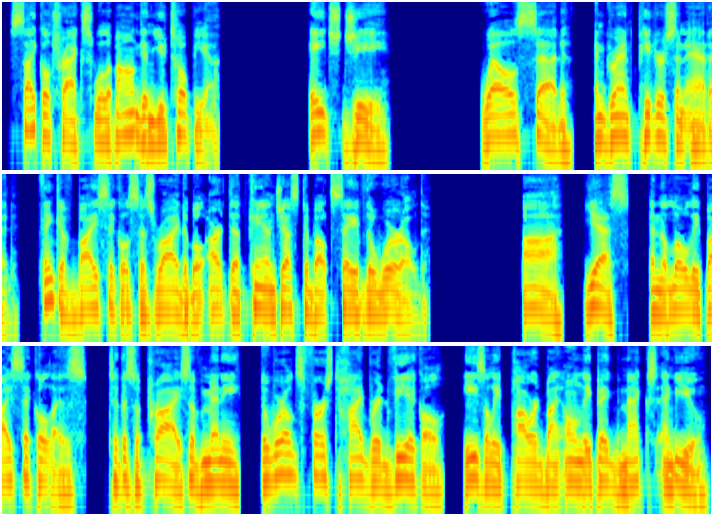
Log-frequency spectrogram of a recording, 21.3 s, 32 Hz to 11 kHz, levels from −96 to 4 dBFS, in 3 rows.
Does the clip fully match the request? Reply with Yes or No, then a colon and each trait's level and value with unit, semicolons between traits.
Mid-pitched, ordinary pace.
No: low, 100 Hz; average, 145 wpm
